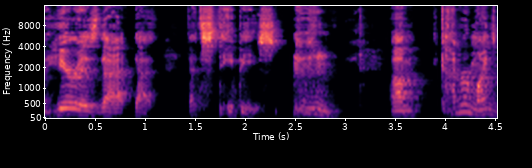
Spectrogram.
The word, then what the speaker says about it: stapes: is that that that stapes um it kind of reminds me of a staple and stapes is a little bit like spelled like staple if that maybe helps but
